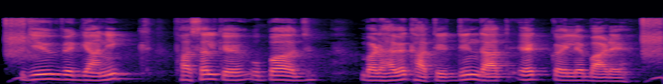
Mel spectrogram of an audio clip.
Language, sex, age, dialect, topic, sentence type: Bhojpuri, male, 18-24, Southern / Standard, agriculture, statement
